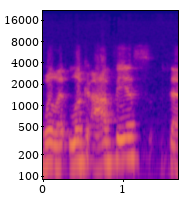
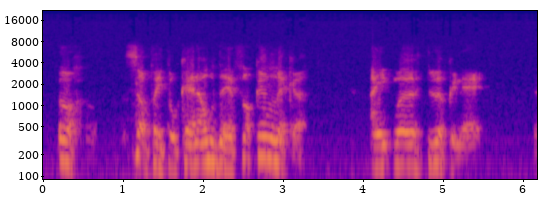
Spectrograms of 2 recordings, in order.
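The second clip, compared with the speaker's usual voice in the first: put-on, grumbling Cockney British accent. Playing a character in a tabletop game, grumbling in a Cockney British accent. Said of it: "because I'm like a Cockney British guy".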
